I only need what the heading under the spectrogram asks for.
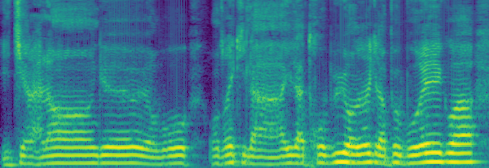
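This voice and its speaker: A man's voice: medium pitch, little pitch movement, fairly quick, dark tone. Man rambling through a manga recap. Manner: rambling, filler-heavy, restarts often. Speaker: manga reaction host. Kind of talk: casual live reaction commentary.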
